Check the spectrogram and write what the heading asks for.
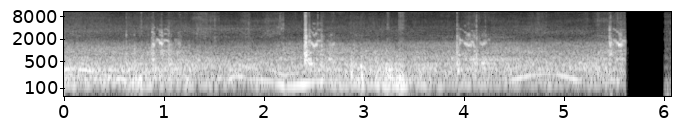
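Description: A car driving across a wet parking lot, heard from inside the cabin: steady engine and road noise, with the engine pitch rising and falling. A brief sharp sound repeats about every second and a half. The sound cuts off suddenly near the end.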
